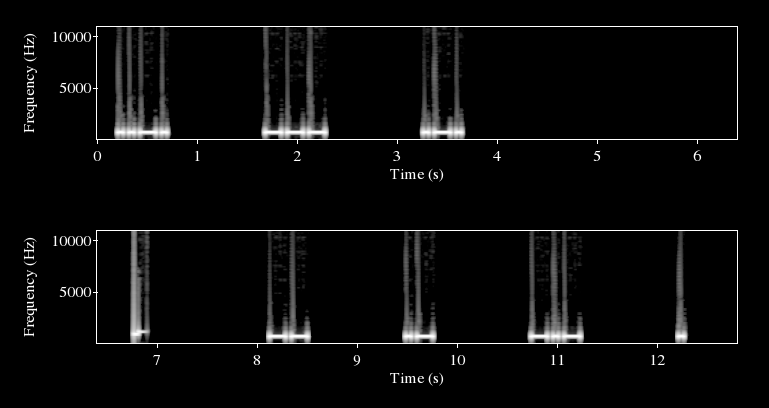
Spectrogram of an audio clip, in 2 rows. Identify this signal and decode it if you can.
Morse code, heard as a keyed tone, about 22 wpm, spaced as for 8 wpm, 700 Hz. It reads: FOR MAKE
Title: 6x Character Spacing - Top 300 Words - 22wpm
